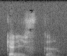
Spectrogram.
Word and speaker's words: Calliste: Le 14 octobre, nous fêtons Saint Calliste ou Calixte. Calliste est la prononciation ancienne et Calixte la prononciation plus récente.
